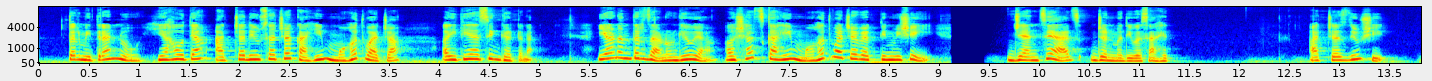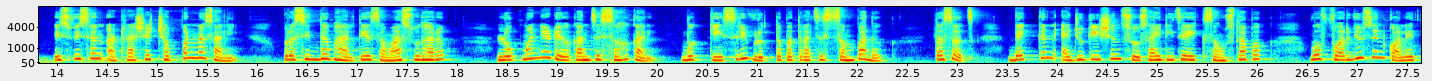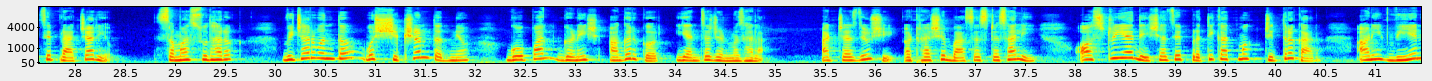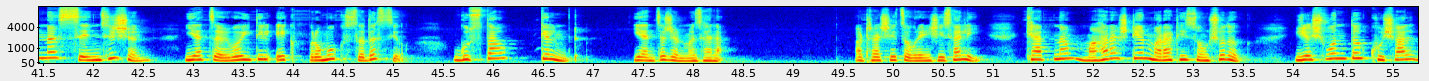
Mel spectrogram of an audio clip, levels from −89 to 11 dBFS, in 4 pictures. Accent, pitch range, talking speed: native, 210-275 Hz, 95 wpm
